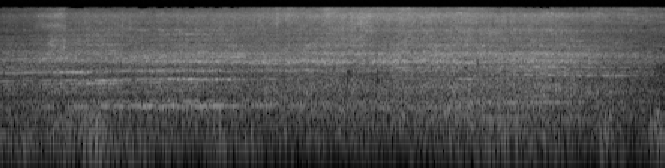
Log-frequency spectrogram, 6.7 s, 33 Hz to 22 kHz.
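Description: Sanyo Electric Railway 6000-series electric train passing close by. Its running noise rises as it arrives and eases off near the end, with a steady whine running through it.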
